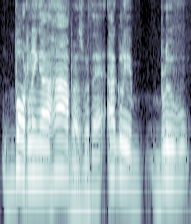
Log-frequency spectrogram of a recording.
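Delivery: high, loud, slow put-on Englishman's voice; exasperated British. British complaining about the French blockade, put-on exasperated voice. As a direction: huff like a fed-up redcoat. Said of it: "the British were like".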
